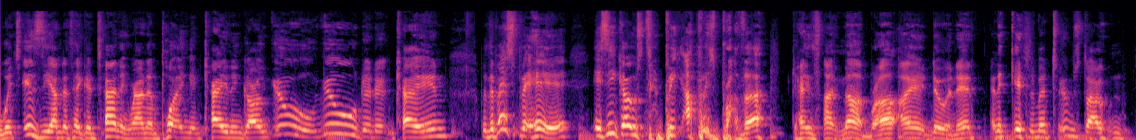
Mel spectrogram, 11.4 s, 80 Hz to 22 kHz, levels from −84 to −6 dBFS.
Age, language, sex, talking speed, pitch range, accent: 30-49, English, male, 230 wpm, 150-225 Hz, British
